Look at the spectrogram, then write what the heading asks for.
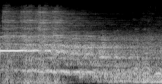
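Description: A horse gives a loud, close neigh whose whinny rises and then trails off, with a faint thud of hooves underneath.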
